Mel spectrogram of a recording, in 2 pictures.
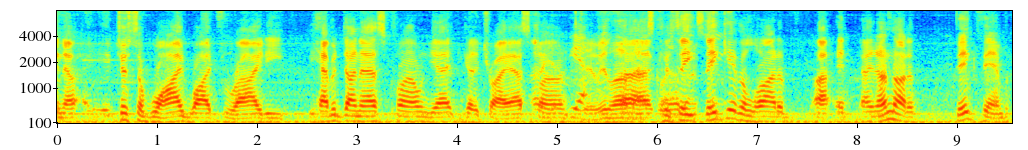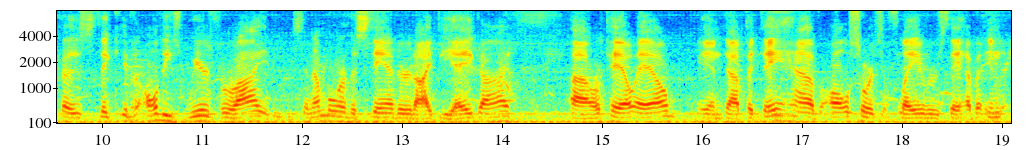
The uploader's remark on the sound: As we hit the road to take you live on the scene at the NC Brewers and Music Festival in Huntersville, NC. We talked to brewers and brewery reps from around the Carolinas, and heard from a few festival-goers about their favorite beers from the festival.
